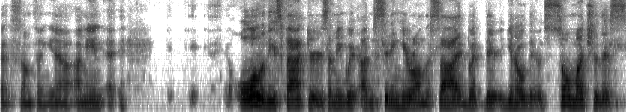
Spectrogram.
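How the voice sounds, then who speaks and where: A man with an American accent, fairly high-pitched, at a moderate pace, with ordinary pitch variation and big swings in loudness. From New York City. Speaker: interviewer. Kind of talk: interview. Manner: halting.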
